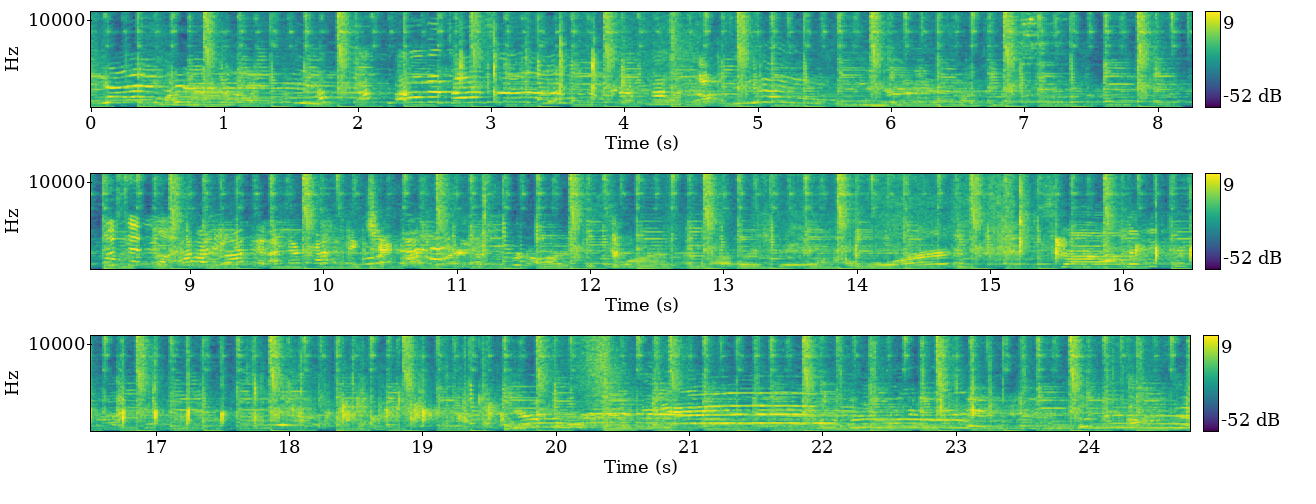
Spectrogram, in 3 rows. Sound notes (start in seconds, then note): 0.0 laughter and cheering; 3.8 cheering and applause; 7.6 upbeat music; 16.2 cheering and applause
